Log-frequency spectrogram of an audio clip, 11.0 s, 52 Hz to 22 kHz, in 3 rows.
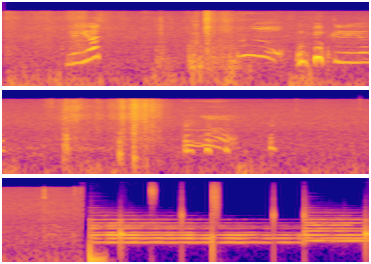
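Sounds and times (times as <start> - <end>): stick dropping onto dry leaves: 1.0 - 2.5, 4.1 - 5.4.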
